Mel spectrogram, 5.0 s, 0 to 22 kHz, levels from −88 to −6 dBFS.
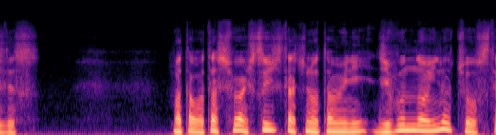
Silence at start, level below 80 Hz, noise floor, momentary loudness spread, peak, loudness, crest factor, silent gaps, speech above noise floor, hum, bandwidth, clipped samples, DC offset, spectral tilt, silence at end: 0 s; -50 dBFS; -56 dBFS; 7 LU; -6 dBFS; -21 LUFS; 14 dB; none; 36 dB; 50 Hz at -45 dBFS; 9.6 kHz; under 0.1%; under 0.1%; -8 dB/octave; 0 s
